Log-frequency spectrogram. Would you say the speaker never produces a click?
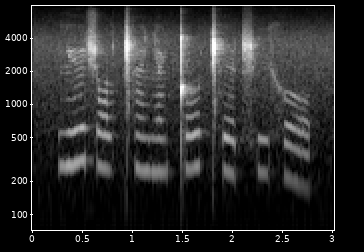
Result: no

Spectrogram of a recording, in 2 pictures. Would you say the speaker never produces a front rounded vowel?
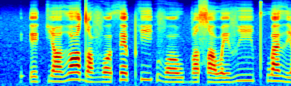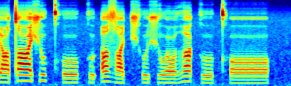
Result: yes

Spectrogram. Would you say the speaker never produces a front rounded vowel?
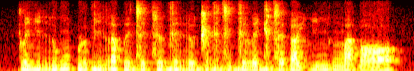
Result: no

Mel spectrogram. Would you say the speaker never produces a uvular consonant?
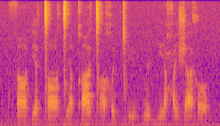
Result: no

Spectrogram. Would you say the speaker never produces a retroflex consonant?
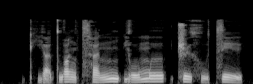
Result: no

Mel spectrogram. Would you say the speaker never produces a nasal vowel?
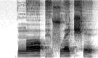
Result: yes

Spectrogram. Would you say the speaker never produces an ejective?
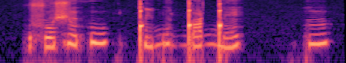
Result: yes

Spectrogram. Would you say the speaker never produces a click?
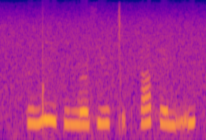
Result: no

